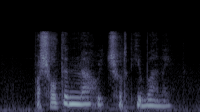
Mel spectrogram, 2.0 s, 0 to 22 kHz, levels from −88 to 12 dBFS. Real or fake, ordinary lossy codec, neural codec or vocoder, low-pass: fake; none; codec, 16 kHz, 0.5 kbps, X-Codec, HuBERT features, trained on LibriSpeech; none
